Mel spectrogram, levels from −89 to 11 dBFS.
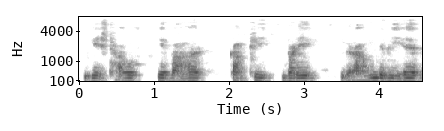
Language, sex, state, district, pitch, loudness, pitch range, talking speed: Hindi, male, Bihar, Saran, 120 Hz, -30 LUFS, 120-125 Hz, 120 wpm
